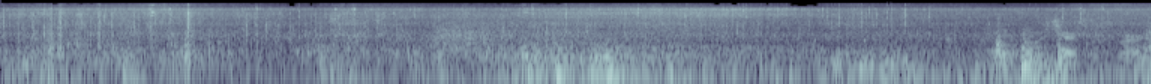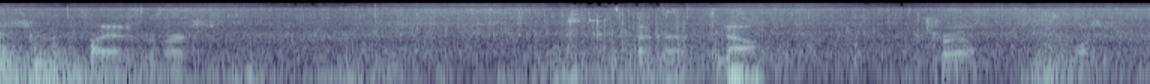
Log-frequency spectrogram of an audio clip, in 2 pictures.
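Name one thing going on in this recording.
Waves crash and churn.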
